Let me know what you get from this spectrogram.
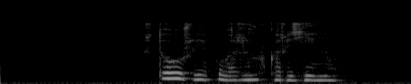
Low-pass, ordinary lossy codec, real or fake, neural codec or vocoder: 7.2 kHz; none; real; none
